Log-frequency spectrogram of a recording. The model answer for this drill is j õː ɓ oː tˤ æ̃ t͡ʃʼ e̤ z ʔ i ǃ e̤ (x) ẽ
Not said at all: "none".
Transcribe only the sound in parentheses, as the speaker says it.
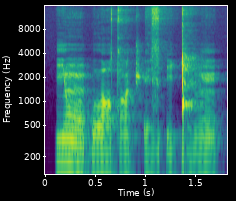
ŋ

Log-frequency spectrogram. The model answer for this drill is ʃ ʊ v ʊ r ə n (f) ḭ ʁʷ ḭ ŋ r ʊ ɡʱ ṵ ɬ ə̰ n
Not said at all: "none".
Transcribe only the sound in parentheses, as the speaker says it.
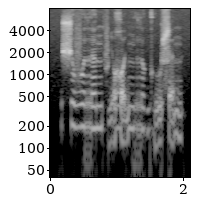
f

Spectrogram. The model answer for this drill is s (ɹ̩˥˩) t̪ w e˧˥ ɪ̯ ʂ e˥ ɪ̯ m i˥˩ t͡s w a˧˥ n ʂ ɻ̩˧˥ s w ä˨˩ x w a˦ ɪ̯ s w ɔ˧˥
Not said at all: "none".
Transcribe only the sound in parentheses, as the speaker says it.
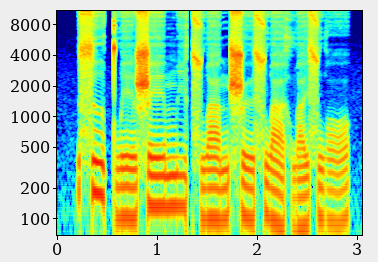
ɹ̩˥˩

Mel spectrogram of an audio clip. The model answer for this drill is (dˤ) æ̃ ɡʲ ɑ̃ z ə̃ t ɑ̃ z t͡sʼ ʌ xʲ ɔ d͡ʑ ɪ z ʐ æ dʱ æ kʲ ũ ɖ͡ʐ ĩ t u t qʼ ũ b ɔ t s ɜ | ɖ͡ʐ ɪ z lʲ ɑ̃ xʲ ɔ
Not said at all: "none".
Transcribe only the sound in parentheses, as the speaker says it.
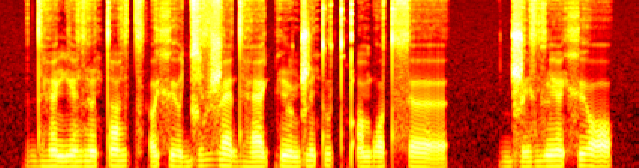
dʱ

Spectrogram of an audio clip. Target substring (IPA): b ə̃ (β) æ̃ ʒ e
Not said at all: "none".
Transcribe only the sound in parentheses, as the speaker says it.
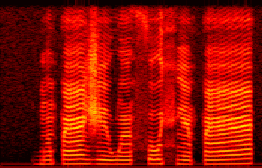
p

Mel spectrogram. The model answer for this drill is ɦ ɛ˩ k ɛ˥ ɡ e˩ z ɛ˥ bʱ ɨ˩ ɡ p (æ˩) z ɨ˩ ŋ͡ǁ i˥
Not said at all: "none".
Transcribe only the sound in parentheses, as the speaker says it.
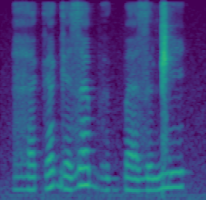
ɛ˩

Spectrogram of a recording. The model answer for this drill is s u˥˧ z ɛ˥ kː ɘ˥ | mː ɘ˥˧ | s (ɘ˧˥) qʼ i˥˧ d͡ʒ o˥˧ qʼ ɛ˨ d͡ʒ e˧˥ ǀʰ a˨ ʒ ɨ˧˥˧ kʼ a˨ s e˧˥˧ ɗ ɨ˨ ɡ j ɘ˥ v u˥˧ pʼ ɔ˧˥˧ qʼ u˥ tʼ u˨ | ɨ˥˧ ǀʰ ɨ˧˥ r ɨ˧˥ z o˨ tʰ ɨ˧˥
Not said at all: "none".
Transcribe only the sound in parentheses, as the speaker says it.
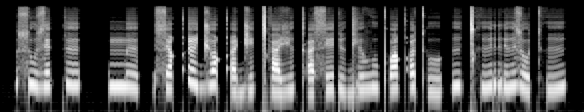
ɘ˧˥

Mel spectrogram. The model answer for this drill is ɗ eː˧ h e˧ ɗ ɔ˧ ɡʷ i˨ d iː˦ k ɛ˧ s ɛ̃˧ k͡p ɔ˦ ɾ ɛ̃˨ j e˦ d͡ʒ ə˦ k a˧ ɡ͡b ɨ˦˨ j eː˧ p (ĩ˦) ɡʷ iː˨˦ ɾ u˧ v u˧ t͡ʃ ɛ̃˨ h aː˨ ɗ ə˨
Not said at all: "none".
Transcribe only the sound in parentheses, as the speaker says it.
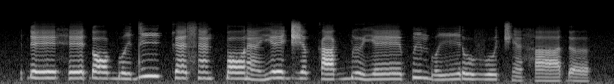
ĩ˦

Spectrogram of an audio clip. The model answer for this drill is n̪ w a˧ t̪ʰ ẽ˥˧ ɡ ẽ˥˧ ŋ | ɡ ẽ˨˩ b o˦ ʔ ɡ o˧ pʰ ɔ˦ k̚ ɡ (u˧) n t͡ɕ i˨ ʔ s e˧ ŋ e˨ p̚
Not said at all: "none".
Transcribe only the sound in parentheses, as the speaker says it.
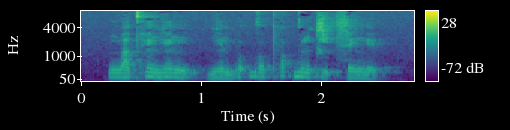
u˧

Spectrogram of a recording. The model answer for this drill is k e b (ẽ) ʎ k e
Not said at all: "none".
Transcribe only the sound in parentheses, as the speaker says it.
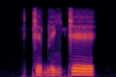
e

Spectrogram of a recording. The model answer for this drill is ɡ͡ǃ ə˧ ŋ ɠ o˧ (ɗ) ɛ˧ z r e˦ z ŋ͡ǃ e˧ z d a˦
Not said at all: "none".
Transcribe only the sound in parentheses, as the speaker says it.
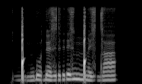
ɗ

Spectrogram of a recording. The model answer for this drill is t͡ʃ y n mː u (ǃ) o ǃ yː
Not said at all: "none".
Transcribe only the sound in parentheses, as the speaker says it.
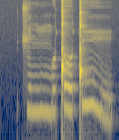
ǃ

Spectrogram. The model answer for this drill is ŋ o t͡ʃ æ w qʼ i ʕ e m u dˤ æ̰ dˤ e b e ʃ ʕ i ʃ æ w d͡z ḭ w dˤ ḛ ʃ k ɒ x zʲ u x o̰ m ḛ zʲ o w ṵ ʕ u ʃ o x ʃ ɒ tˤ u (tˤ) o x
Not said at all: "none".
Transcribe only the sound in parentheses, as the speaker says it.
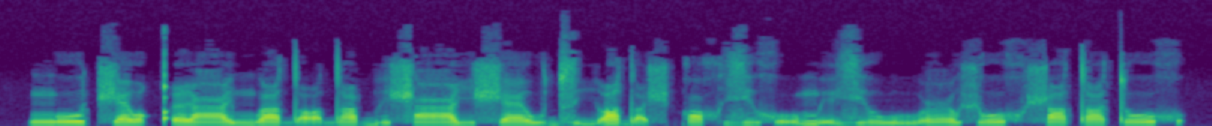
t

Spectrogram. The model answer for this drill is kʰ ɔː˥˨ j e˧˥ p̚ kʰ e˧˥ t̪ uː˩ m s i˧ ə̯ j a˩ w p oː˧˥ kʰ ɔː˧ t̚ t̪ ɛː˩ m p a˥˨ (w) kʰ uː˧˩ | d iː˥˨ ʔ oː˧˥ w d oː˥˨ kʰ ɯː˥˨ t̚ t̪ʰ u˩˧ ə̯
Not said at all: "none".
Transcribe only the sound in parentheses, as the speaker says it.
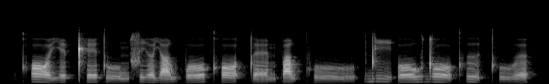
w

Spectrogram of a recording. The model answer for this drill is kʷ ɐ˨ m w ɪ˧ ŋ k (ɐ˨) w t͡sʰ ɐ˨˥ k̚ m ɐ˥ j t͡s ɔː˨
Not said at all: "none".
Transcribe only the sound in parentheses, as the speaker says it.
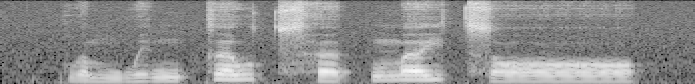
ɐ˥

